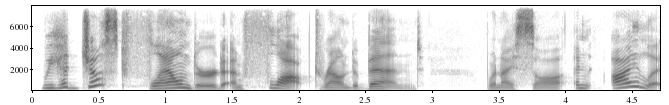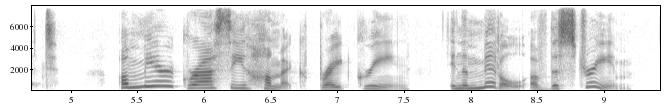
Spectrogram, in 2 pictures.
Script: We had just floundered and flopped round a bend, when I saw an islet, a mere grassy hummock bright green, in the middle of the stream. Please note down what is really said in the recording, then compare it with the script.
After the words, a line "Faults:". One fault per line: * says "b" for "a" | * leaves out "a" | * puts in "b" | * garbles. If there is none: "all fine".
We had just floundered and flopped round a bend, when I saw an islet, a mere grassy hummock bright green, in the middle of the stream.
Faults:
all fine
